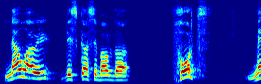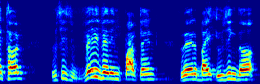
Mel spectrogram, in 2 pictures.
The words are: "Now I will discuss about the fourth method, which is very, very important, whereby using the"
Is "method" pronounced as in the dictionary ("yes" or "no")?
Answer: no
